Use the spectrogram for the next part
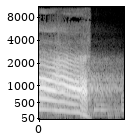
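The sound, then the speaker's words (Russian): A loud, drawn-out war cry 'Barra!' shouted by a running Roman century of soldiers, imitating an enraged elephant's trumpet, sliding downward in pitch for about a second before breaking off into a quieter, ragged tail. “Крик разъяренного слона «Бара!» в нашем исполнении больше похож на вопль перепуганного слоненка.”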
